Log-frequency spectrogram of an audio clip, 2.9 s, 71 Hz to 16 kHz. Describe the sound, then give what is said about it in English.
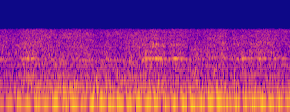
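An EMD SD-60 freight train runs east over the Sierra Nevada mountains, making a continuous heavy rumble. A deep engine hum sits beneath rolling wheel noise, steady and fairly loud, with no voices. “Then climb aboard an EMD SD-60 freight heading east over the mighty Sierra Nevada.”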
